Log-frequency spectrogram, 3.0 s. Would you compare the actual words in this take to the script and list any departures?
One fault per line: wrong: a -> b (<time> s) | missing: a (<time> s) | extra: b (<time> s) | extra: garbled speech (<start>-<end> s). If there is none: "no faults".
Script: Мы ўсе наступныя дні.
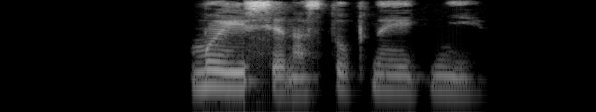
no faults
